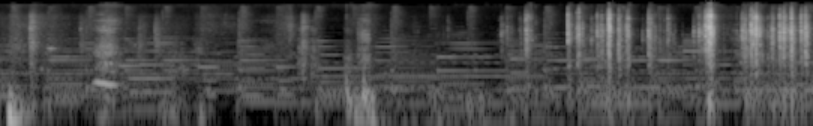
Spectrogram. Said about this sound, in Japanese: キーボードキーボード触りたいの触ってごらんよ。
